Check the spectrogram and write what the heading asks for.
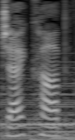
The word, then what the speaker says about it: Jaycob: Like you want to pronounce the word separately, J plus cob, as in corn on the cob. Will Jacob, Jacob, and Jaycob soon follow?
